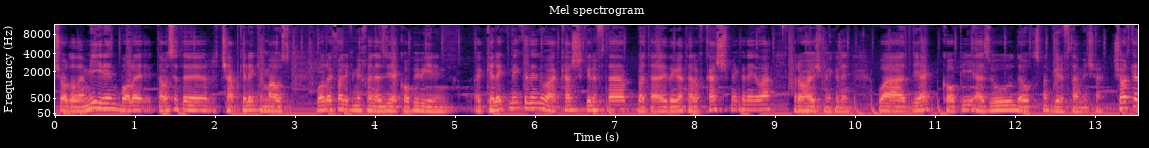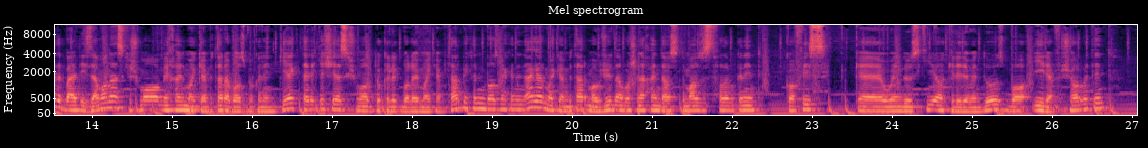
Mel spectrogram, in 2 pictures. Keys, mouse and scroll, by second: 1.5 ctrl+click, 3.0 ctrl+click, 7.4 ctrl+click, 25.1 super+e.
